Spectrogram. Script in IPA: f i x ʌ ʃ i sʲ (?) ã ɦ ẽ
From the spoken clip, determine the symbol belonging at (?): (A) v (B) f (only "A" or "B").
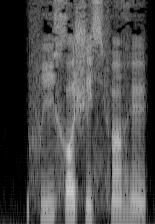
B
